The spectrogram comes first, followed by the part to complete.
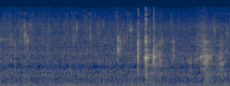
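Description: Salmon croquettes frying in hot oil in a cast iron skillet, a steady sizzle with scattered crackles. A quick cluster of sharp clicks and pops comes a little past halfway.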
